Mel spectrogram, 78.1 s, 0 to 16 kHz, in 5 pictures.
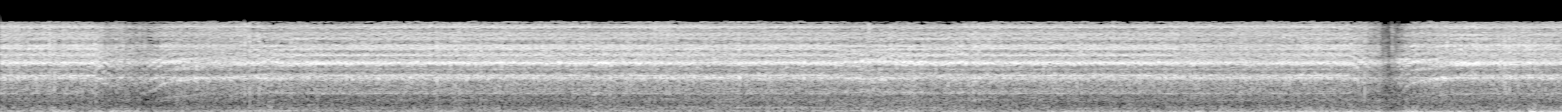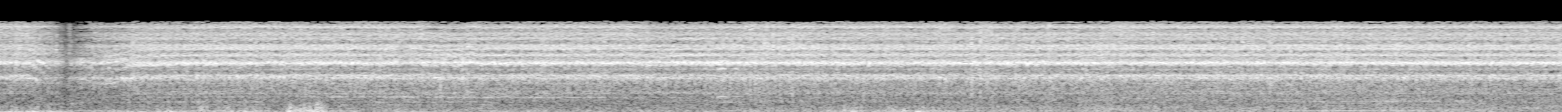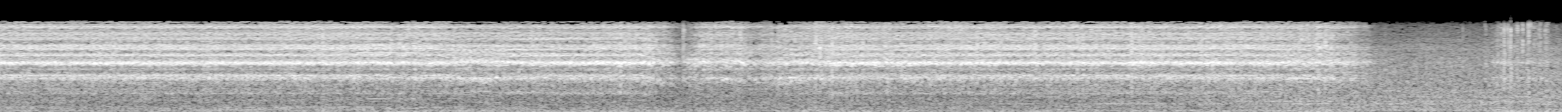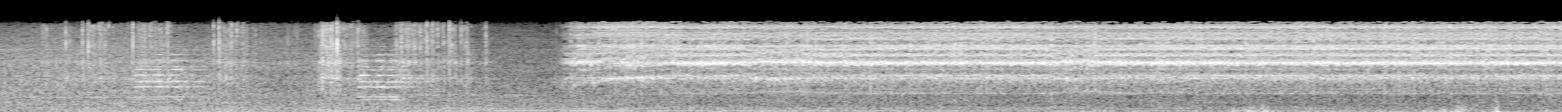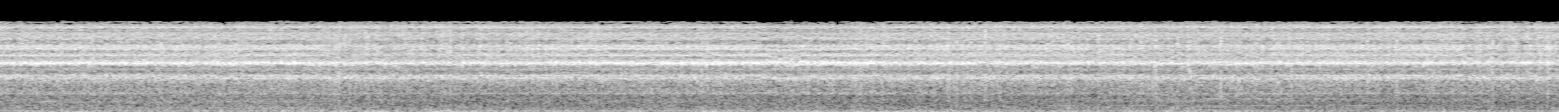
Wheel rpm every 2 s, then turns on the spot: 140, 150, 160, 160, 160, 160, 140, 130, 120, 160, 160, 160, 160, 160, 160, 160, 160, 160, 150, 110, 160, 160, 60, 20, 20, 20, 100, 160, 160, 160, 160, 160, 160, 160, 160, 160, 160, 160, 160.
46-52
